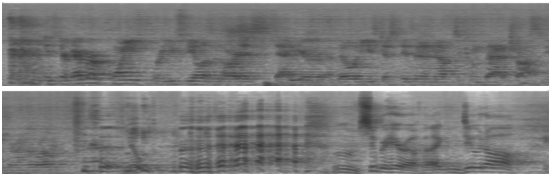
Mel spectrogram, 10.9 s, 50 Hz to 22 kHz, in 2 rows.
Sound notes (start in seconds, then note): 6.2 laughter; 8.0 laughing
